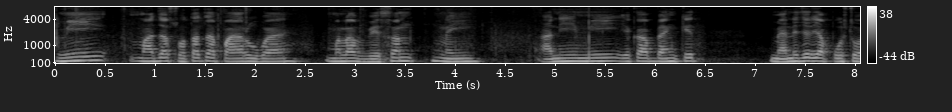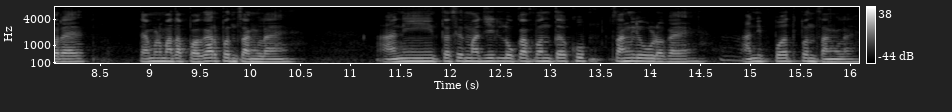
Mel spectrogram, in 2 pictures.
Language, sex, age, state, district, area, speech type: Marathi, male, 30-45, Maharashtra, Yavatmal, rural, spontaneous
